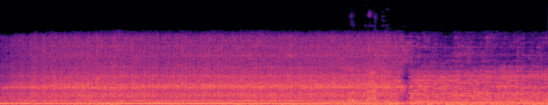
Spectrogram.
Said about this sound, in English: Yeah, sorry, Christian was using the blender. Oh, I thought that was a sound effect.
